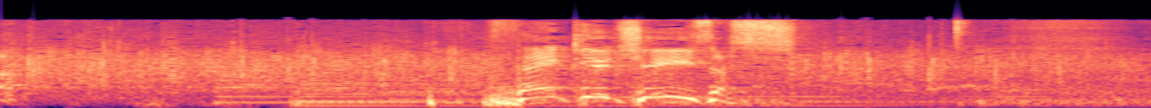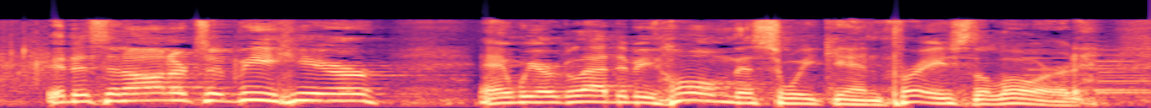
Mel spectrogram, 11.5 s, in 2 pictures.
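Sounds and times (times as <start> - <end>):
audience clapping hands: 0.0 - 7.6
speech: 2.6 - 4.1, 6.0 - 11.4.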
